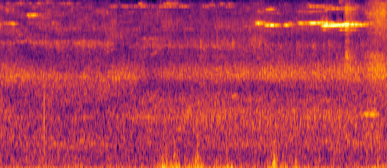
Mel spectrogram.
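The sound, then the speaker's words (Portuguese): A heavy bus passes by, its deep engine drone swelling in the middle and holding steady, with faint high air-brake hissing near the end and no voices. “E tem ônibus passando por aqui.”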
